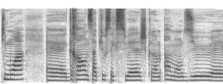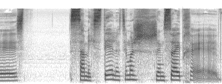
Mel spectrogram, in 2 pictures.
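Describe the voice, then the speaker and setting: A woman's voice: mid-range voice, fairly even intonation, slow pace, dry recording. A woman in her thirties from Quebec with a Québécois French accent, chatting as a podcast guest and talking loosely with many fillers and restarts. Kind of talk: casual chat.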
